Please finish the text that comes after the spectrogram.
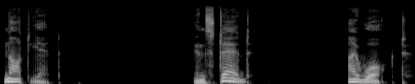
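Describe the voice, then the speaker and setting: A man playing a brooding, erudite English detective who narrates a mystery in measured, introspective, literary phrases with a husky voice. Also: extremely low pitch, dry recording, studio quality, full character voice. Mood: brooding, reflective. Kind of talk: scripted first-person mystery narration.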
